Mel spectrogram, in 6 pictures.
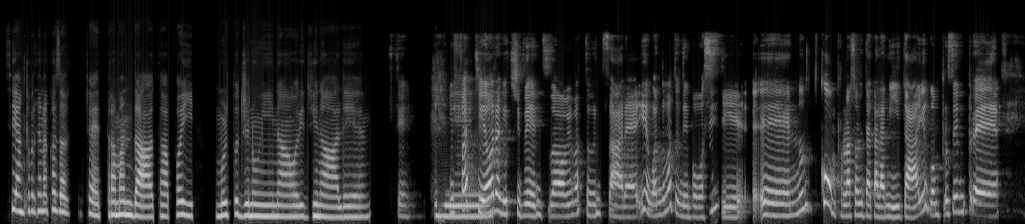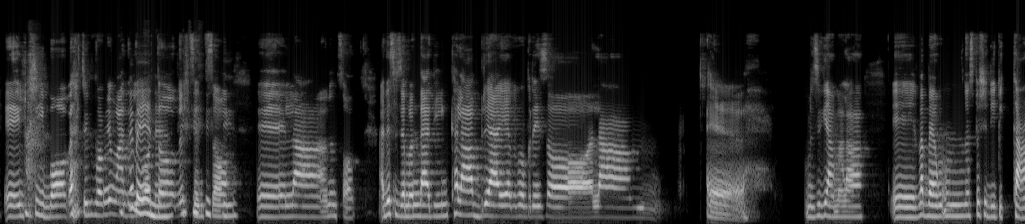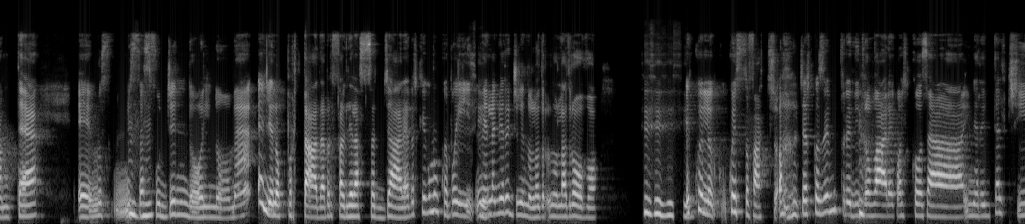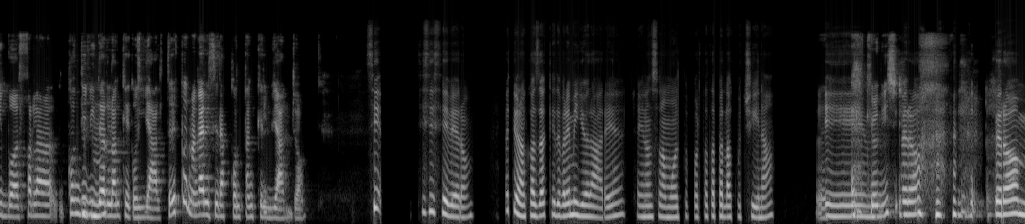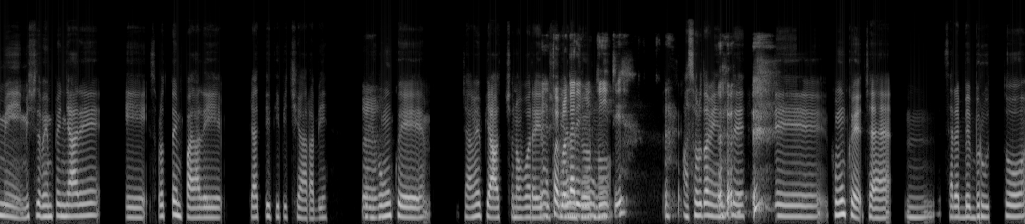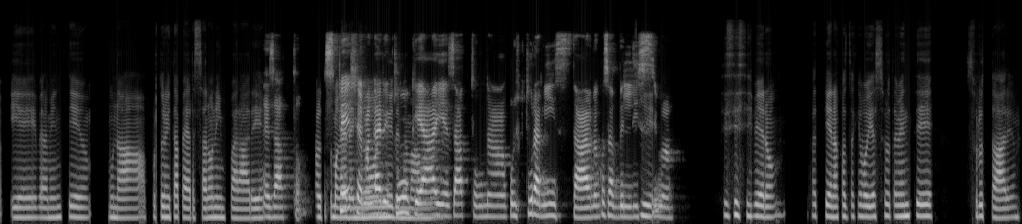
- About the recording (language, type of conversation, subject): Italian, unstructured, Qual è il tuo ricordo più bello legato a un pasto?
- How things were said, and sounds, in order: drawn out: "ehm"; tapping; chuckle; unintelligible speech; other background noise; tongue click; sigh; chuckle; chuckle; laughing while speaking: "a chi lo dici"; chuckle; chuckle; unintelligible speech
